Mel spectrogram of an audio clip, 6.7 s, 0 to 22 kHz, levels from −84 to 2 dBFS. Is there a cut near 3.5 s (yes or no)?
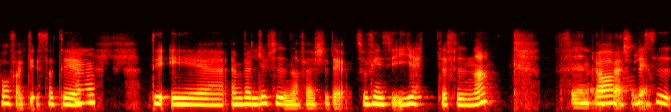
yes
